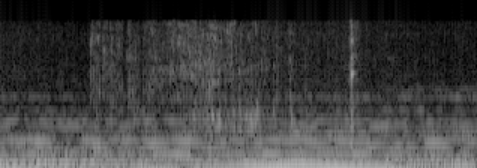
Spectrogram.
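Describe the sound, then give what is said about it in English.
Libation is poured to the north as part of a ritual prayer, in a steady, low splashing stream over a continuous background hum, with a few faint, brief clicks and no talking. “And libation is being poured to the north, and I say, Ashe.”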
